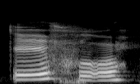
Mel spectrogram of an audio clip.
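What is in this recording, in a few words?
"zi3shu3", Mandarin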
